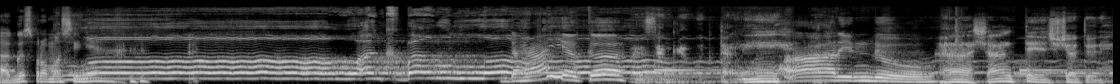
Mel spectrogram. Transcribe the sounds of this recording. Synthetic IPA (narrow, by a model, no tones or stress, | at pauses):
a̰ɡʊspɾomosiɲa | wankəbaɾusudaɦɾajəkəasaŋkabut̪a̰ŋniaɾinduaʃant̪et͡ʃu̥t͡ʃat̪uni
